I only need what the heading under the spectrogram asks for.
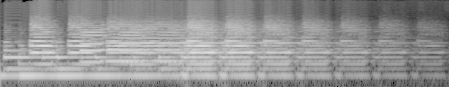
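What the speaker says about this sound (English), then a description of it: "So I'll play you a digital delay. It'll be clean, no distortion." A clean electric guitar through a digital delay pedal, no distortion, plays a few chords, each followed by repeating echoes that decay evenly, loud and close, with no talking.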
